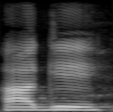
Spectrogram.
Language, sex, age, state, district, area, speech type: Hindi, female, 60+, Madhya Pradesh, Bhopal, urban, read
